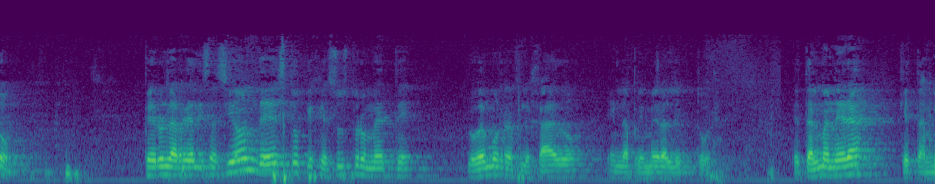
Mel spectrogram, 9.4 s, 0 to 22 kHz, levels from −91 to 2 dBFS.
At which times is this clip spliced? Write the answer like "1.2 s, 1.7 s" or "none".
4.6 s, 7.8 s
